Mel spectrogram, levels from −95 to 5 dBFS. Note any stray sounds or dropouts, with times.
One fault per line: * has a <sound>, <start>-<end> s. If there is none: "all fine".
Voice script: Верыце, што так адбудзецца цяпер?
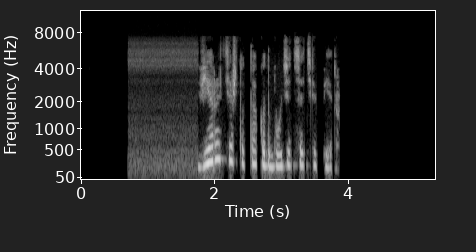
all fine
